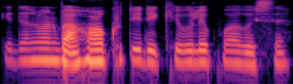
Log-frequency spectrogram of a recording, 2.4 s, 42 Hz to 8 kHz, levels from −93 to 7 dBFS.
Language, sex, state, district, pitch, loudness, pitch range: Assamese, female, Assam, Kamrup Metropolitan, 170 Hz, -21 LUFS, 160-185 Hz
